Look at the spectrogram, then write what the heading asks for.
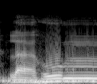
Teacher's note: dua tapi kok bacanya cuman satu begitu karena dia ini idgham Jadi huruf mim yang sukun ni dia melebur dia masuk ke huruf mim yang ada harakatnya ini begitu Jadi bunyinya ya cuman satu begitu lahum nah kemudian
